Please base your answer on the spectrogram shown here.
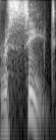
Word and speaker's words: receipt: It's through this process that plumber gets its silent B and receipt gets its silent P.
